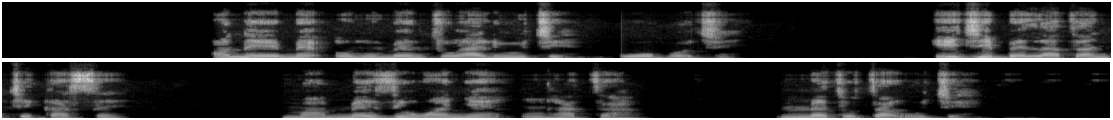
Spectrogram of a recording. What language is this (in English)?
Igbo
